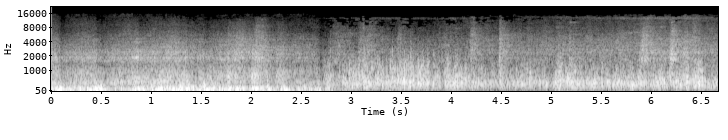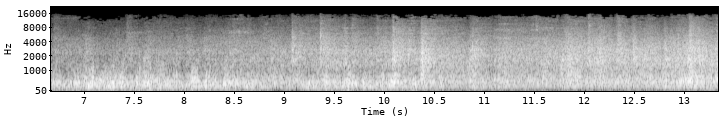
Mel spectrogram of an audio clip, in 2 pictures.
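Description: Passenger train coach running on the track, with rapid clatter from the wheels over the rail joints. A deep rumble fills about the first three seconds, then drops away, leaving the clatter.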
